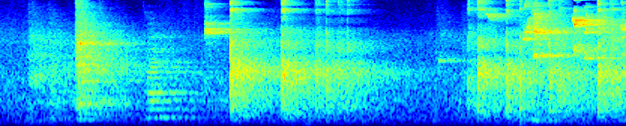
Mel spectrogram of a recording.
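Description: A ping-pong ball bounces on a table and paddles with sharp clicks.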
